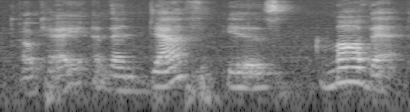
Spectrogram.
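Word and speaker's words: מָוֶת: Okay, and then death is mavet. There should be an accent on the first.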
